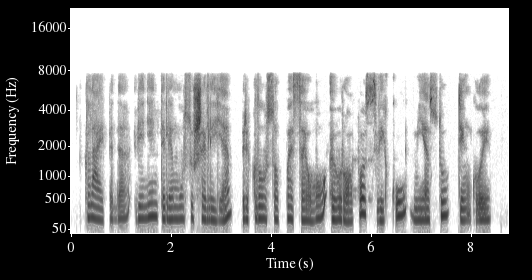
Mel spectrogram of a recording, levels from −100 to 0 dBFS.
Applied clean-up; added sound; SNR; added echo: none; none; none; none.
